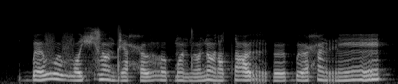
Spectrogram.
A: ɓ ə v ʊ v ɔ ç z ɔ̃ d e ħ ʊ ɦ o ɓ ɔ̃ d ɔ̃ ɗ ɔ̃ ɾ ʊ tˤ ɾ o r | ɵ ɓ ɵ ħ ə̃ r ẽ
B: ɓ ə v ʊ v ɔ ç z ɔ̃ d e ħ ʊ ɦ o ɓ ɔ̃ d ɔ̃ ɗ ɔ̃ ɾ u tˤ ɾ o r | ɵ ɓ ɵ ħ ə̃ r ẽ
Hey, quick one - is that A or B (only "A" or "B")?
A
